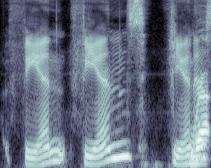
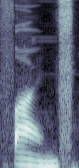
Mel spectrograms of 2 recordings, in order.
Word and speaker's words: Fiennes: Let's see, played by Ralph Fiennes? Ralph Fiennes. It's spelled...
